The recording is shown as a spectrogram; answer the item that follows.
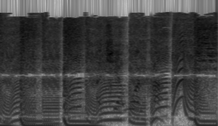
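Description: Electronic dance music with a heavy kick drum whose pitch drops on each hit, about two beats a second. A little over a second in, the bass drops out for a short break, and a rising-then-falling sweep effect leads back into the beat at the end.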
